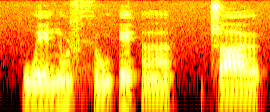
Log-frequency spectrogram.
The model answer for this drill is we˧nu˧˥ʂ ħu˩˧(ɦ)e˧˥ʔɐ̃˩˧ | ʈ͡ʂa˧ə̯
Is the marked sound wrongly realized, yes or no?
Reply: yes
